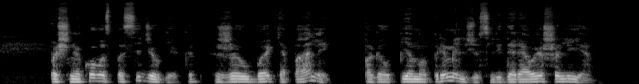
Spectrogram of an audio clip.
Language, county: Lithuanian, Marijampolė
